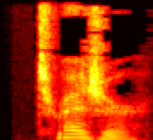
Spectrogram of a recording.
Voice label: "Treasure", English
